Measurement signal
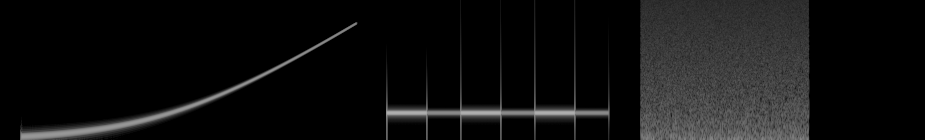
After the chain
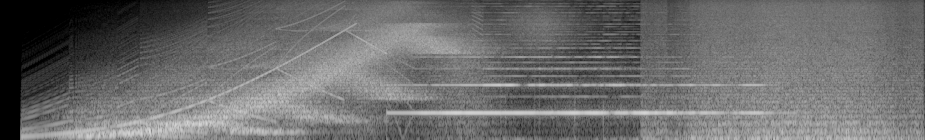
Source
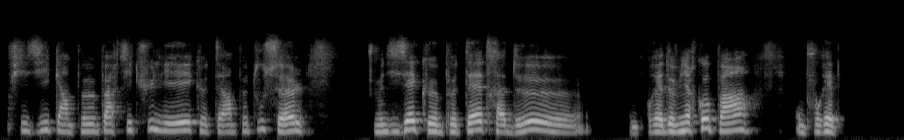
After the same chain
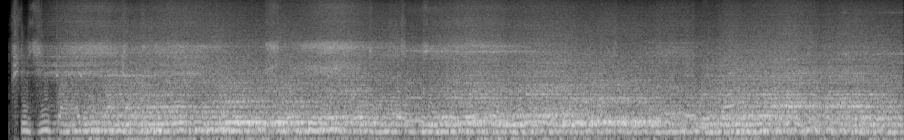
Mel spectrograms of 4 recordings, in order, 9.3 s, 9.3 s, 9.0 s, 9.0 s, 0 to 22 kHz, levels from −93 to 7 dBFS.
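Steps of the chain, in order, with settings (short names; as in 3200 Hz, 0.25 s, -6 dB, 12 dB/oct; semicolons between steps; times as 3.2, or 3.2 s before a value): reverse delay 0.69 s, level -3 dB; fuzz box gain 42 dB, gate -50 dBFS; comb 5.4 ms, depth 49%; bloom reverb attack 0.7 s, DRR -8 dB; gain -9.5 dB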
